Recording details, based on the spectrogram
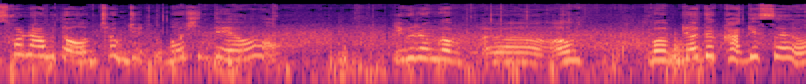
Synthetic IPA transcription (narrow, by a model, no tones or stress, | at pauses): sʰonɦaɡudoʌmt͡ɕʰʌŋd͡ʑumʌɕʰinde̞jo | iɡɯɾʌnɡʌʌʌmʌmjʌdɯk͈ʰaɡes͈ʌjo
